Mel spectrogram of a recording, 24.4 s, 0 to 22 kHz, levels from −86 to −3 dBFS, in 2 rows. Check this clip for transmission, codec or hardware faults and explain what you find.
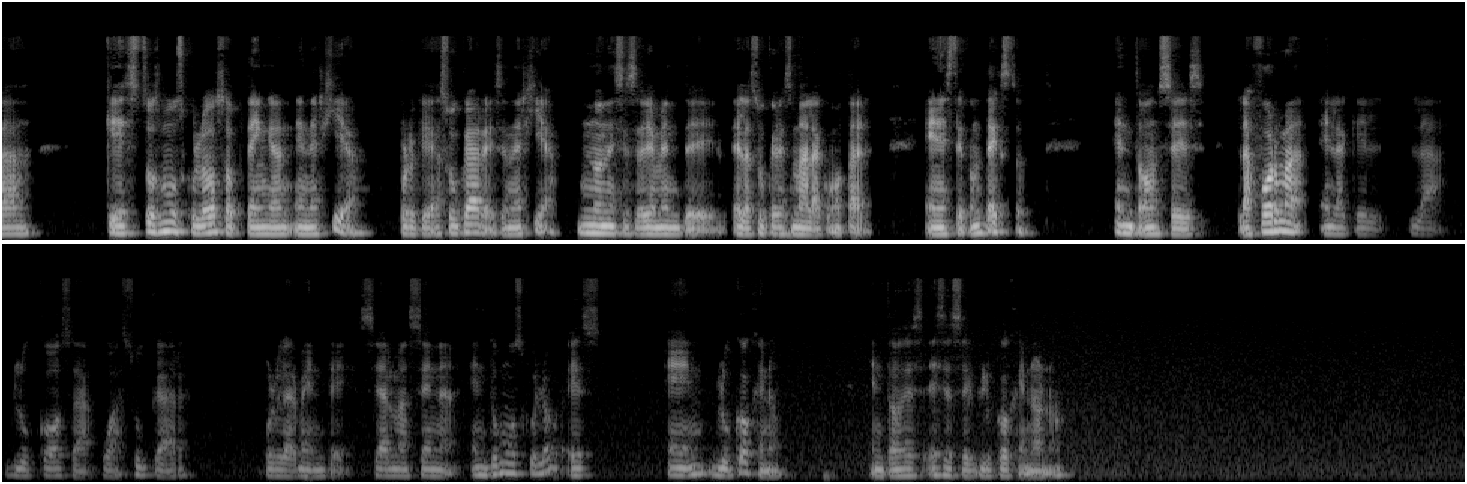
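One system fault is present: automatic gain rising from 11.03 to 21.04 s. After the level dropped by about 21 dB around 11 s, when the talker moved away, the gain control slowly added about 13 dB. Voice and room noise swell together, unlike a talker simply returning closer.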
